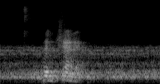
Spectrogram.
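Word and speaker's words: Pieczenik: But there's a chen in there. So Steve Pachenic.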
